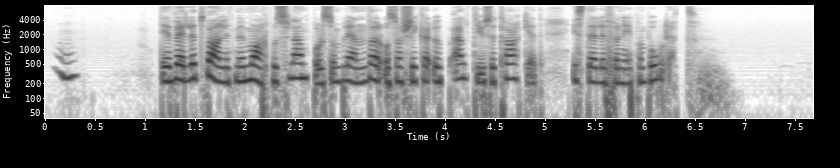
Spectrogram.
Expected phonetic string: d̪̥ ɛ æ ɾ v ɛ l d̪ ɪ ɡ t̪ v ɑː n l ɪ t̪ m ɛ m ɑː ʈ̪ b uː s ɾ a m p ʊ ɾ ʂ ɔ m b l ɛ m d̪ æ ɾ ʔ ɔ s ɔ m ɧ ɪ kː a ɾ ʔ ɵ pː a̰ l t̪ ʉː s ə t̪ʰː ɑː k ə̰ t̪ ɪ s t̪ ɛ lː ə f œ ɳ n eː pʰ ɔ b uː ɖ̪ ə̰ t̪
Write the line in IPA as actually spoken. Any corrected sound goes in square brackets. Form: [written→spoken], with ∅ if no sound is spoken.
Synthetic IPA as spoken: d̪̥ ɛ æ ɾ v ɛ l d̪ ɪ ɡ t̪ v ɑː n l ɪ t̪ m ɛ m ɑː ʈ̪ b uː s [ɾ→l] a m p ʊ ɾ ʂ ɔ m b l ɛ [m→n] d̪ [æ→a] ɾ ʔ ɔ s ɔ m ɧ ɪ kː a ɾ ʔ ɵ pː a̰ l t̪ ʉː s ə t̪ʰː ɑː k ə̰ t̪ ɪ s t̪ ɛ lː ə f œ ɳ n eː pʰ ɔ b uː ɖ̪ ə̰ t̪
